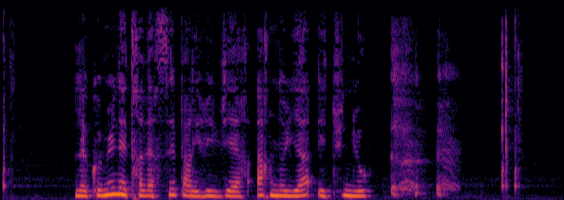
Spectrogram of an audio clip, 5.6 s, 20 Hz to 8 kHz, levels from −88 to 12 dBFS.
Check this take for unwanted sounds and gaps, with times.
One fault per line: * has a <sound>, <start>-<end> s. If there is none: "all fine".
* has a cough, 3.9-4.6 s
